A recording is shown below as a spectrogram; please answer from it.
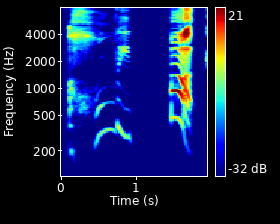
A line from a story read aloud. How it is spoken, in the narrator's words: he groaned, only barely quieter than his normal tone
